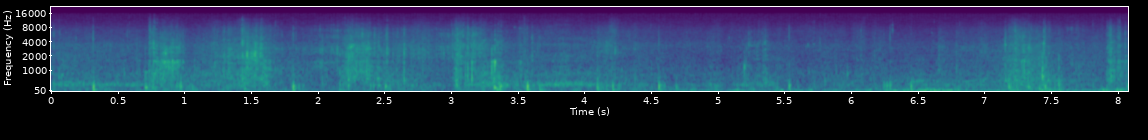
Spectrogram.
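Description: Footsteps on rock and gravel: irregular taps and scuffs, bunched in a few short runs.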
